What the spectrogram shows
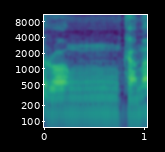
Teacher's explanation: Sekali lagi kita cuba Jaga 4 harakat, ada dengung ifa sini rom kama, bunyi di rongga hidung.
